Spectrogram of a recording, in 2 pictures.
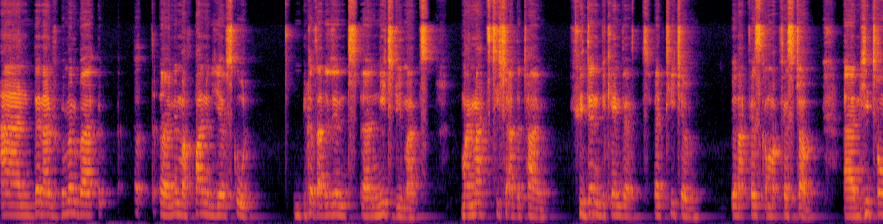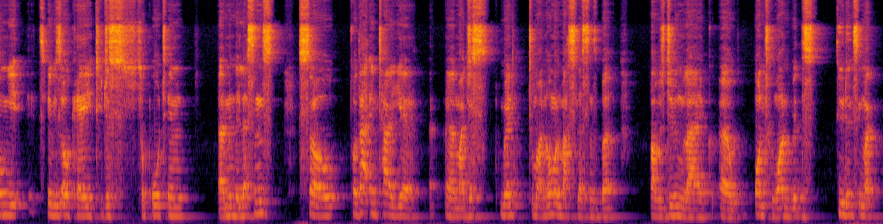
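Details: Adult male teacher with a stammer since childhood, which he describes as neurological, mainly blocking on words and sounds and worse when nervous; stuttering (stammer).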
